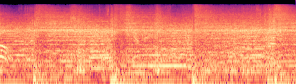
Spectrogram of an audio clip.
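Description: Live Spanish wind band (banda de música: brass and woodwinds with percussion) playing a slow Holy Week processional march, with held chords and deep drum strokes about every second.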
